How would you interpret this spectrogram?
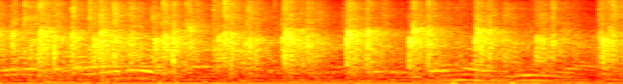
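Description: Audience applause, a dense steady patter of many hands clapping for about three seconds, fairly loud and even throughout, with a constant low hum beneath it.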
